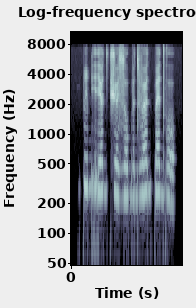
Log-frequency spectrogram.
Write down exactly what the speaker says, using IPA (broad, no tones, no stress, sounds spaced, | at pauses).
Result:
p i b rʲ œ d t͡ʃ ʏ z o b œ d v œ d p ɛ d ɡ o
